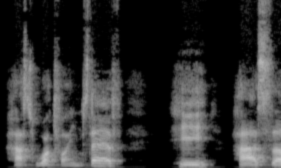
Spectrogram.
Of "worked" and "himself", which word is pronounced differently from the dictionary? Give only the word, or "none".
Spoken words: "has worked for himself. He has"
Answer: worked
